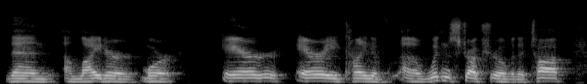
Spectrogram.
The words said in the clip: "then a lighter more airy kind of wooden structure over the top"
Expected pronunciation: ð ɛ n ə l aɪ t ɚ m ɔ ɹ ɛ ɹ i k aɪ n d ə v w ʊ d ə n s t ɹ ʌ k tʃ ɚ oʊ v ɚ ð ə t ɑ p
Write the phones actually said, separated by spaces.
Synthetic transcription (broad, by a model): ð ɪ n ə l aɪ t ɚ m ɔ ɹ ɛ ɹ i k aɪ n d ə v w ʊ d n s t ɹ ʌ k tʃ ɚ oʊ v ɚ ð ə t ɑ p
